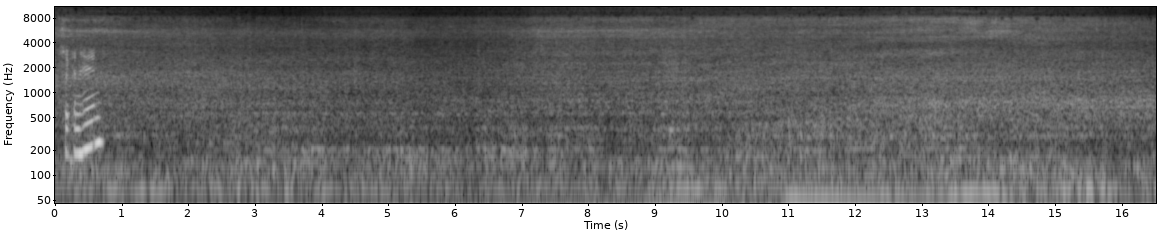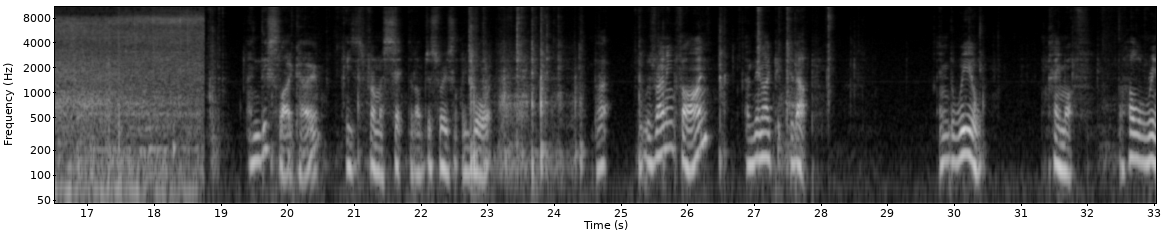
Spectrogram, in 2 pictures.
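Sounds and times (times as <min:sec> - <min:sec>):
model train whirring on rails: 0:00.0 - 0:18.8.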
